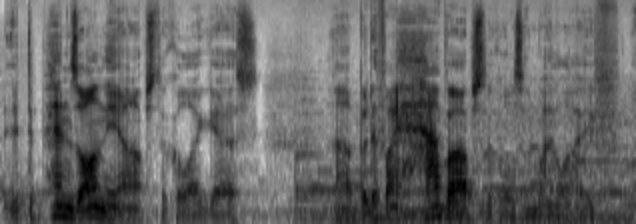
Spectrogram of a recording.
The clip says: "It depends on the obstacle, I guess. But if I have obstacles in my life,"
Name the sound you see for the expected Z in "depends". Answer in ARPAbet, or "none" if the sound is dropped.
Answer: Z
